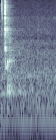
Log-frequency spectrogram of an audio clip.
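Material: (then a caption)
Plastic. A small plastic Sandman figurine of Pumpkinhead is tapped once against a desk, giving a single sharp, bright tick. The click fades almost at once into faint low hum.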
